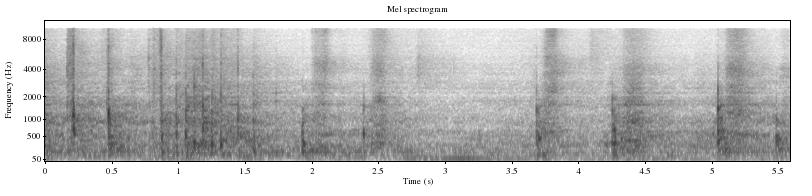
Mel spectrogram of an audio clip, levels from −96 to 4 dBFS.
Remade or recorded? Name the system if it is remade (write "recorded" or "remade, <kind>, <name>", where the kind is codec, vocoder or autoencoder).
remade, codec, SNAC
